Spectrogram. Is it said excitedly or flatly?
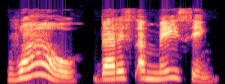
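excitedly. It is said with excited, strong emotion.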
